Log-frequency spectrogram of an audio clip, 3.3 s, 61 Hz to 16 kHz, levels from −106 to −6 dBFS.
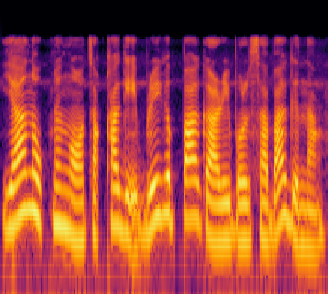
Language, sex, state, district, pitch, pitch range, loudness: Garo, female, Meghalaya, West Garo Hills, 195 Hz, 175-245 Hz, -16 LUFS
